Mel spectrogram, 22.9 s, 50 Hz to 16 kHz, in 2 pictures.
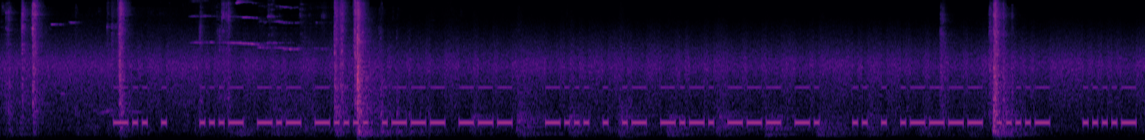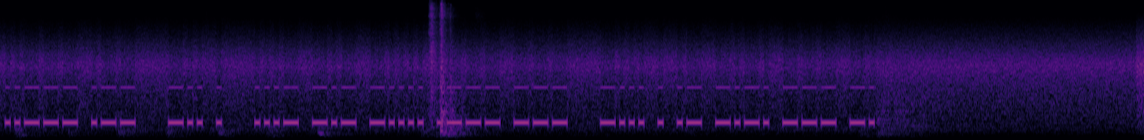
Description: Morse code, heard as a keyed tone, machine-sent, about 25 wpm, 520 Hz, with a squelch burst at the end. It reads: DE VK6JO BEACON IE14 42W DE VK6JO BEACON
